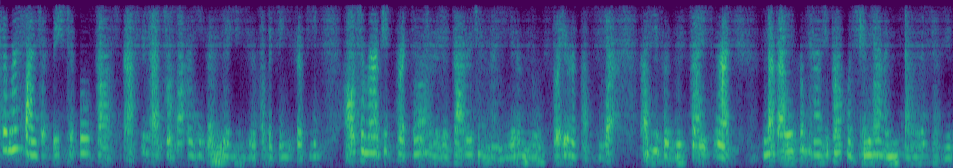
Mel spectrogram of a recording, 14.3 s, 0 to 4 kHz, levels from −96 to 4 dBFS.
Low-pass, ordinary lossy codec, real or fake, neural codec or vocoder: 3.6 kHz; none; fake; codec, 44.1 kHz, 0.9 kbps, DAC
